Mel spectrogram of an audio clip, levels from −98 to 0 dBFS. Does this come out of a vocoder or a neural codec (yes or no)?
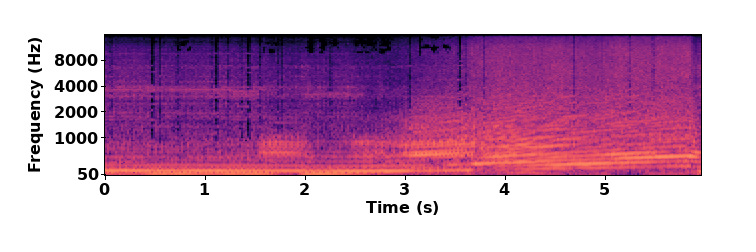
no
